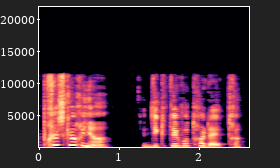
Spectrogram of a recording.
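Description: A woman's voice: sits high, wildly swooping pitch, takes it slowly, pitched above the performer's own voice, exaggerated voice. A woman doing a haughty, mocking duchess. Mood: commanding. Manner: imperious, mocking. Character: haughty, capricious noble duchess, cold and teasing.

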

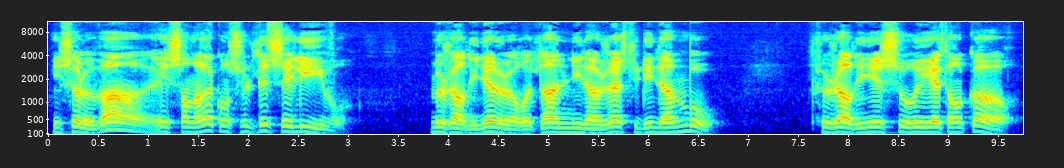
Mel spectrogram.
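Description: Man reading a literary tale, measured and unhurried, slightly high voice. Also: creaky, a bit bright. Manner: measured, unhurried, a few fillers. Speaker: reader.

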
